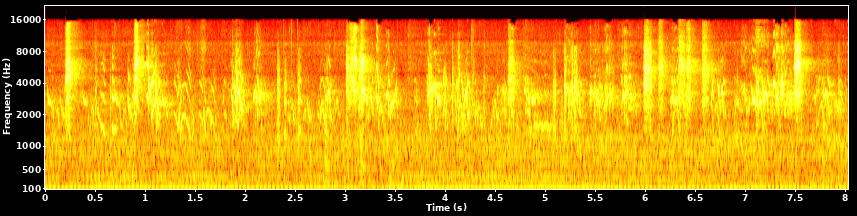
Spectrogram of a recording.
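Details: Busy lovebird chatter: rapid, harsh squawks and thin chirps follow one another almost without a break, the calls overlapping in a noisy twittering mass above a low hum.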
